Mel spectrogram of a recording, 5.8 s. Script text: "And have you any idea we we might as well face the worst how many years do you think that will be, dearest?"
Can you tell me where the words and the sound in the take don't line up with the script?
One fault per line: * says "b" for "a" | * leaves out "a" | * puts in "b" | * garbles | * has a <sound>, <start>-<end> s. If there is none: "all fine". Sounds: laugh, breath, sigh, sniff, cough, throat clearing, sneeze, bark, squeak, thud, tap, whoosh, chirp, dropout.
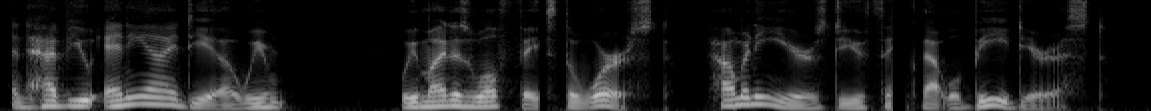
* has a dropout, 2.7-2.7 s
* has a dropout, 4.5-4.5 s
